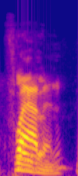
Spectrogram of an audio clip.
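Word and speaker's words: flavan: So it's F-L-A-V-A-N, Flavin. Yeah, Flavin, yes. Okay, yeah. – Yes, -3-OL, which is O-L-S.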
